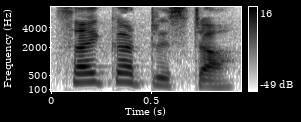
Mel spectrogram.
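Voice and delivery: usual speaking voice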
